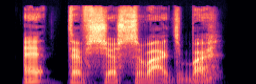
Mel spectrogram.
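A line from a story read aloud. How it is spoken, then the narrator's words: Gloomy. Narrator (Russian): мрачно проговорил Акакий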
